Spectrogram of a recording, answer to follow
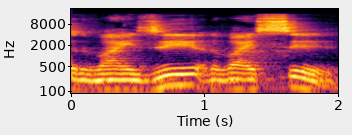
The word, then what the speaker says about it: advise: 발음이 뭐였죠? Advise라 했어. Advise. C가 S 소리 나고요. 여기 S가 Z 소리 납니다.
